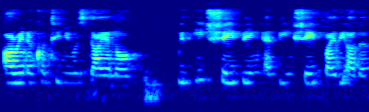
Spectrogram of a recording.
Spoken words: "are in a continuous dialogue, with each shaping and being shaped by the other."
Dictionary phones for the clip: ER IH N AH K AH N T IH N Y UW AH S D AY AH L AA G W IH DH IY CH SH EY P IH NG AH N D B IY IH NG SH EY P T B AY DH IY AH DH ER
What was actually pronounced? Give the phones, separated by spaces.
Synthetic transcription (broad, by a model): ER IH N AH K AH N T IH N Y UW AH S D AY AH L AA G W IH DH IY CH SH EY P IH NG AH N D B IY IH NG SH EY P T B AY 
